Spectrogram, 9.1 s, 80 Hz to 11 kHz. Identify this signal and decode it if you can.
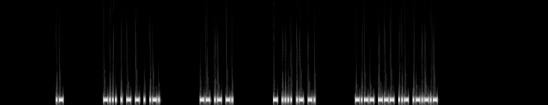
Morse code, heard as a keyed tone, about 52 wpm, 700 Hz. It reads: A BETTER MAN THAN YOU.
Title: 4x Word-Spacing - Sentences from Top 400 Words - 50wpm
